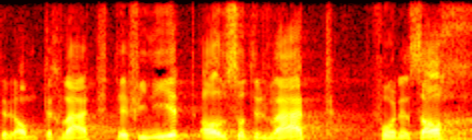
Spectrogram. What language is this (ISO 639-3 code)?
gsw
